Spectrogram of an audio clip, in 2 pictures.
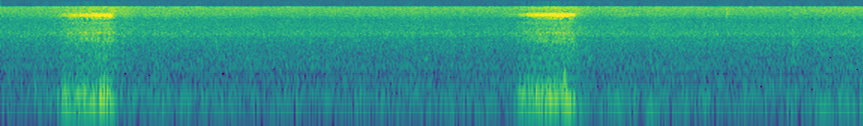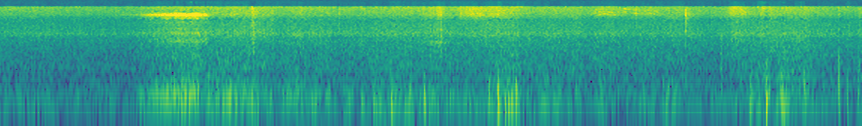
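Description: Soft, low snuffling snores from a sleeping dog, about one every four seconds, over faint room noise.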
